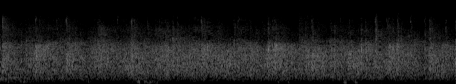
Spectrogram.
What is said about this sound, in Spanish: ¿Te das cuenta? Dale un fuerte aplauso al Señor, amén.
